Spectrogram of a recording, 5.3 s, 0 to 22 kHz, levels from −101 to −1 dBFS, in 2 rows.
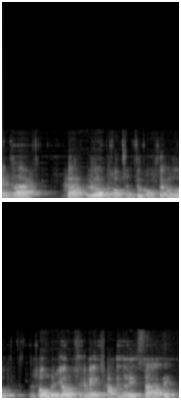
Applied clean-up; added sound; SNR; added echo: neural separator model SepFormer DNS4.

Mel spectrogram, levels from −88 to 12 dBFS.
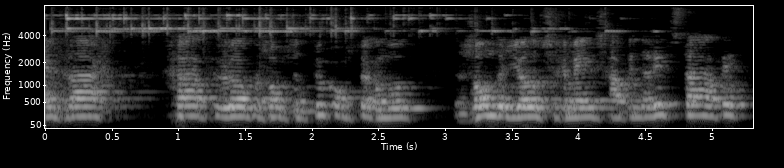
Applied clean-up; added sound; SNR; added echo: classical method WPE with log-MMSE.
